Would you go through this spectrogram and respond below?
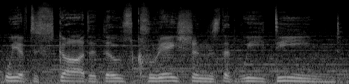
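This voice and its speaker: A man playing a solemn, coldly reasoning overseer in a video game, speaking in a formal, measured way over music. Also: fairly high pitch. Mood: grave, doubting. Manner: measured, formal, grave, deliberate pauses. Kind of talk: dramatic video game acting. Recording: music behind the voice.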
